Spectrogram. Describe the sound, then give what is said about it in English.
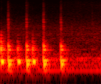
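A quick series of about seven knocks on a wooden chamber door, fairly loud, falling in loose irregular pairs before stopping, with no voices. “Rapping on my chamber rapping door.”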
